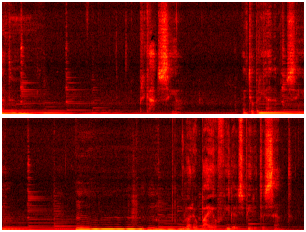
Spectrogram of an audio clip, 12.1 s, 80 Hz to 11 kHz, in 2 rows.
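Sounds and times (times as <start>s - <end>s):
acoustic guitar chord ringing: 0.0s - 2.7s, 5.1s - 12.0s
man humming a held note: 7.5s - 10.1s.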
